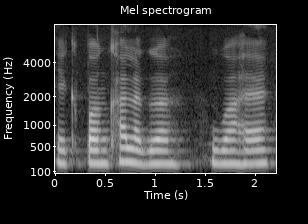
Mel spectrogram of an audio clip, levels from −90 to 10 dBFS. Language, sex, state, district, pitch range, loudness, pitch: Hindi, female, Jharkhand, Palamu, 215-220 Hz, -17 LUFS, 215 Hz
